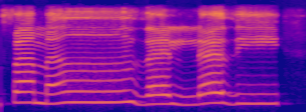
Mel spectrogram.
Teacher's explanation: نون ساکن کے بعد ذال ہے تو اخفا ہوگا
